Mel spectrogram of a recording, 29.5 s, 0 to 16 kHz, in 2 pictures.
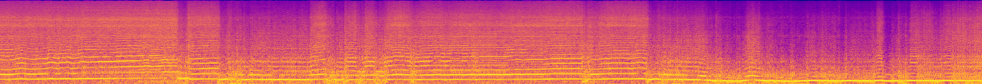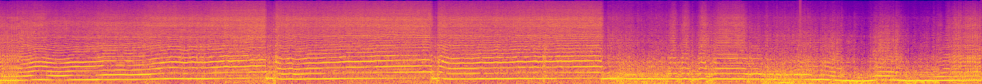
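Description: Supercharged 2007 K24 four-cylinder engine of a Honda Civic race car, heard from inside the cabin at full throttle on a hot lap. Its note climbs through the revs and drops sharply at each of four upshifts, and twice dips low as the car brakes and downshifts for a corner before pulling up again.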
